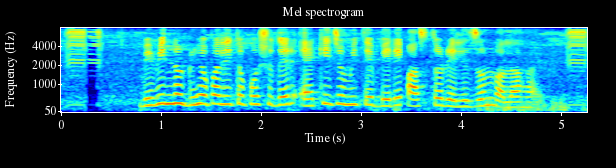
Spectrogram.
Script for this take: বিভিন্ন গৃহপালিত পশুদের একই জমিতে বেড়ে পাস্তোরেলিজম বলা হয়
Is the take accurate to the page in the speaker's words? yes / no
yes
